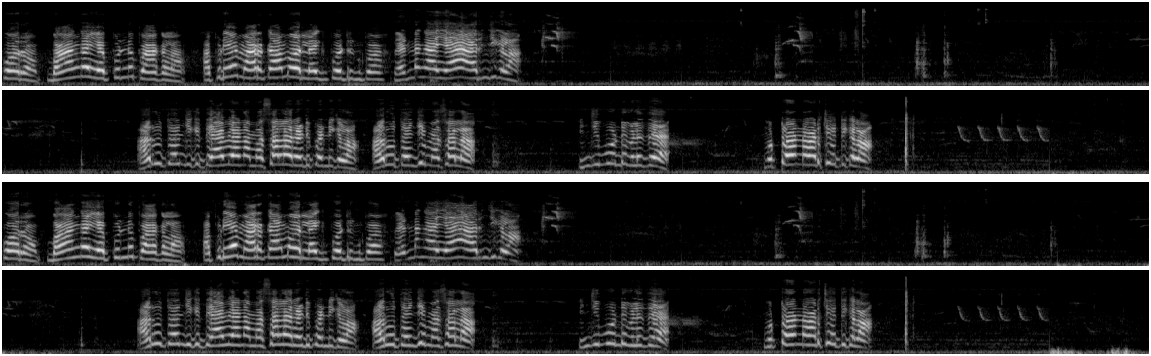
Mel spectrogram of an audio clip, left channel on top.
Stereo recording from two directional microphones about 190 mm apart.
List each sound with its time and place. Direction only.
0.0 s a woman's voice: 25° right (ahead or behind)
12.8 s a woman's voice: 20° right (ahead or behind)
17.2 s a woman's voice: 20° right (ahead or behind)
